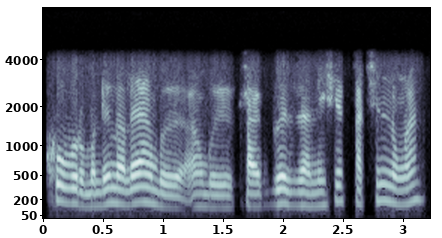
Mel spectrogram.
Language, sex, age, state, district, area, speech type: Bodo, male, 18-30, Assam, Kokrajhar, rural, conversation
